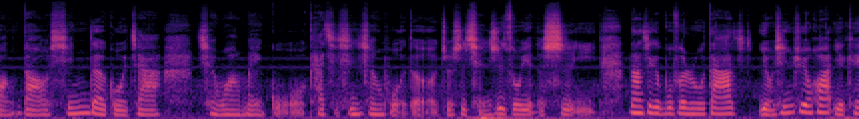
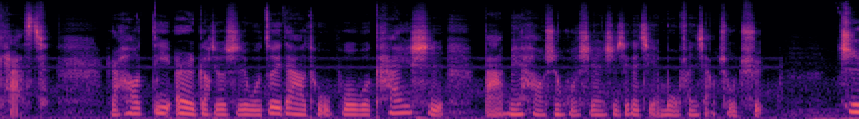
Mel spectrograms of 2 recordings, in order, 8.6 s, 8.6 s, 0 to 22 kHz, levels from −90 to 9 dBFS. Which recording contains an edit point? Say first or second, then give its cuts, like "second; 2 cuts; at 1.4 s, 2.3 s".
second; 1 cut; at 2.1 s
